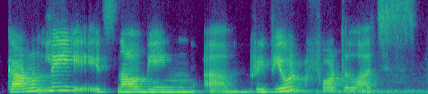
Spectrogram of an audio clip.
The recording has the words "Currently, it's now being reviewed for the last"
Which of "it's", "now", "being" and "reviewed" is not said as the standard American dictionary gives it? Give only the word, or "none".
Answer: none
